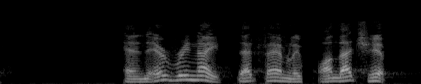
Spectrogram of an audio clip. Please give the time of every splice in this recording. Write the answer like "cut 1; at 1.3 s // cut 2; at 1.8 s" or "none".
cut 1; at 2.3 s // cut 2; at 3.0 s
